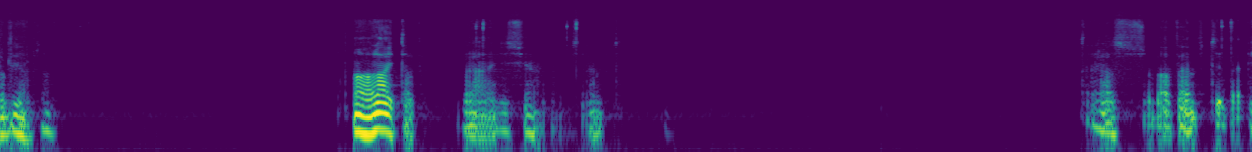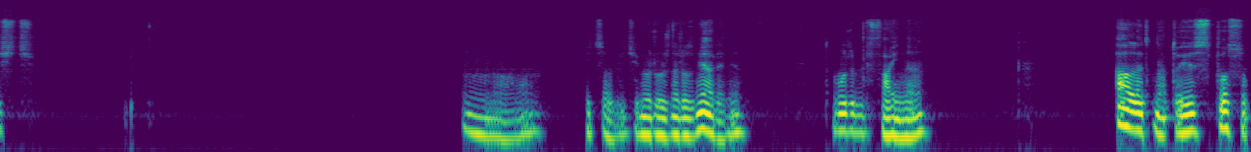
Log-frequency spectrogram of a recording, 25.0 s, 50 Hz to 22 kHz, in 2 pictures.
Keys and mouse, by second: 0.0 ctrl+z, 4.6-5.7 drag, 12.1 click, 14.0-18.2 drag, 19.2 middle click, 20.4 middle click.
